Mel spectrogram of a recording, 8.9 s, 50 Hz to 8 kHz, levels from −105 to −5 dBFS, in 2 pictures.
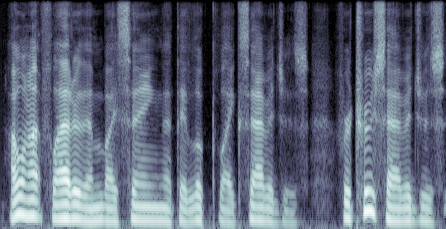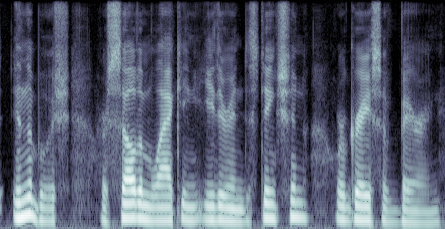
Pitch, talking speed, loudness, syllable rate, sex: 125 Hz, 190 wpm, -18 LUFS, 5.4 syllables/s, male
